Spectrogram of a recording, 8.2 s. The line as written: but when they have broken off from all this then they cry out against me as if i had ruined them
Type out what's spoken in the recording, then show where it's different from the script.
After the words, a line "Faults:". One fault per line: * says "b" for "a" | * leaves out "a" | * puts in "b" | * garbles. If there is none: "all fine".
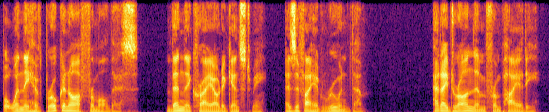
but when they have broken off from all this then they cry out against me as if i had ruined them had i drawn them from piety
Faults:
* puts in "had i drawn them from piety"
